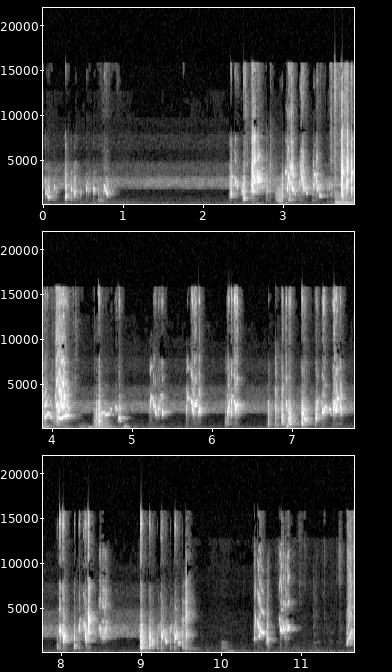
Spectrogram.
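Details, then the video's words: Pet budgerigars chatter steadily, a long stream of scratchy chirps and squeaky warbled notes in irregular bursts, over a faint steady tone in the background. "budgie sounds with background noise for relaxation"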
